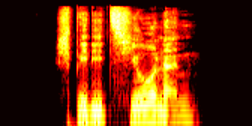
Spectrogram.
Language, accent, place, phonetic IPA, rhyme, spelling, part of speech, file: German, Germany, Berlin, [ʃpediˈt͡si̯oːnən], -oːnən, Speditionen, noun, De-Speditionen.ogg
- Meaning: plural of Spedition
